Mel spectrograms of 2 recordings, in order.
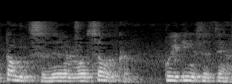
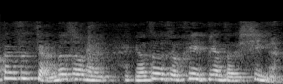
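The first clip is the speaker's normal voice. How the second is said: usual speaking voice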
